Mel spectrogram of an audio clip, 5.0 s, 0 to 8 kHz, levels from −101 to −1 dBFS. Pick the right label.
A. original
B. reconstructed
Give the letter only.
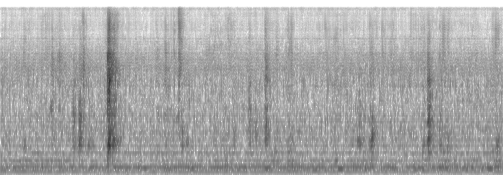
B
